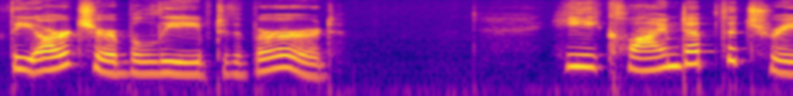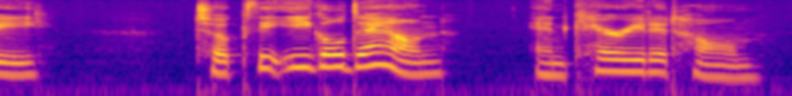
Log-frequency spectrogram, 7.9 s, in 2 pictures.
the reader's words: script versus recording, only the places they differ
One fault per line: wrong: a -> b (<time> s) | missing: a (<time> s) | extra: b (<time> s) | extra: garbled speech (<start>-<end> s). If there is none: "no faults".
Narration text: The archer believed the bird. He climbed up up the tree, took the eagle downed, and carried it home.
missing: up (3.6 s)
wrong: downed -> down (5.7 s)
